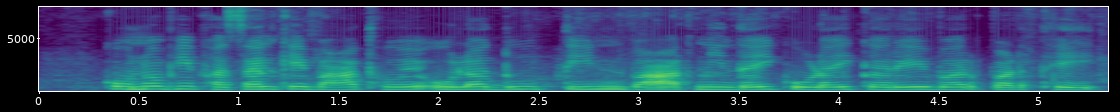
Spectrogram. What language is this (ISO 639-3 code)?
hne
